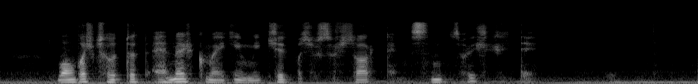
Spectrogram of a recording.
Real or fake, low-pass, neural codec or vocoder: fake; 7.2 kHz; codec, 16 kHz, 1 kbps, FunCodec, trained on LibriTTS, 50 frames a second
